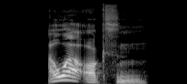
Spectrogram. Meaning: 1. genitive singular of Auerochse 2. plural of Auerochse
- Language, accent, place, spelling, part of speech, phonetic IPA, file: German, Germany, Berlin, Auerochsen, noun, [ˈaʊ̯ɐˌʔɔksn̩], De-Auerochsen.ogg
